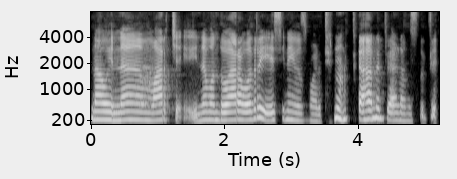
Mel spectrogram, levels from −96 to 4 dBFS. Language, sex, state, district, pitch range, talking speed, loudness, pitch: Kannada, female, Karnataka, Bellary, 200-215 Hz, 150 wpm, -16 LUFS, 205 Hz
